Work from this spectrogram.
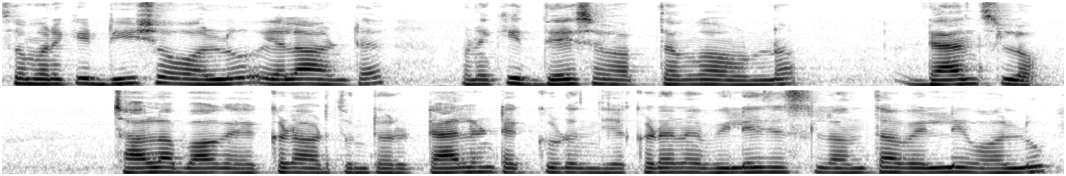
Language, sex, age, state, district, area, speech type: Telugu, male, 30-45, Andhra Pradesh, Chittoor, rural, spontaneous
